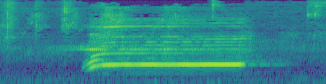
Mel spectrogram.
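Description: A long, drawn-out shouted parade word of command to a rifle-armed guard of honour. It swoops up into one loud held note about half a second in and cuts off sharply after a little over a second.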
